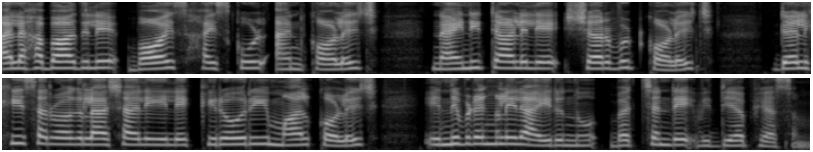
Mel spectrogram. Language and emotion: Malayalam, neutral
